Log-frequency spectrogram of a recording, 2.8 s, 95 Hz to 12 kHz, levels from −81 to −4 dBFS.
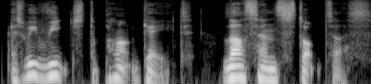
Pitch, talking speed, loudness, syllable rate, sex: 115 Hz, 195 wpm, -23 LUFS, 4.9 syllables/s, male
